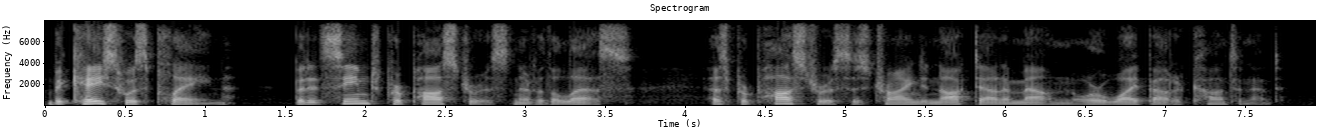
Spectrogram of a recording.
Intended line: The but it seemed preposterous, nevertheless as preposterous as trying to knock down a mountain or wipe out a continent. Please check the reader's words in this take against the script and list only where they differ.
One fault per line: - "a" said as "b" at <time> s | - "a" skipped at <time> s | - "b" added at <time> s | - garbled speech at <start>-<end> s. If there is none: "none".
- "case was plain" added at 0.1 s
